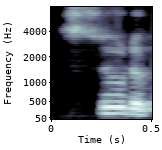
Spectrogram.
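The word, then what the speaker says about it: should: एच ओ यू एल डी इसे क्या पढ़ेंगे शुड पढ़ेंगे क्या पढ़ेंगे शुड पढ़ेंगे ठीक और क्या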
